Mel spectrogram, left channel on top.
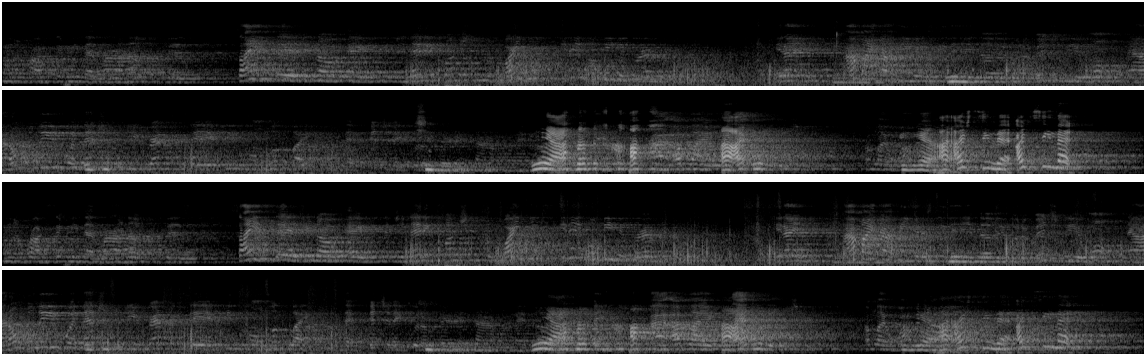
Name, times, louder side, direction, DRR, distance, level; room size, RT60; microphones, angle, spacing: voice 1, 0.0-6.7 7.7-8.0 8.4-16.9 17.3-17.5 17.9-19.6 20.0-21.0 21.5-21.6, right 1 dB, 75° right, -2 dB, 1.7 m, -41 dB
sound 1, 4.0-15.0, right 2 dB, 50° right, 0.8 m, -47 dB
voice 2, 8.3-8.7 9.4-9.8 12.2-12.5 15.6-16.1 16.7-18.1 18.6-19.0 20.4-22.2, left 5 dB, 60° left, 9 dB, 0.5 m, -31 dB
8.4 x 7.0 x 7.9 m, 2.9 s
head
